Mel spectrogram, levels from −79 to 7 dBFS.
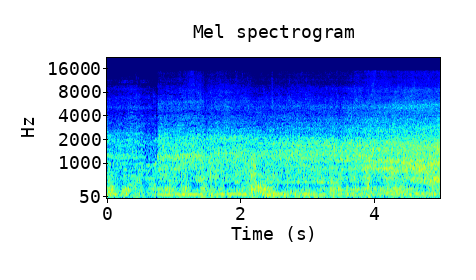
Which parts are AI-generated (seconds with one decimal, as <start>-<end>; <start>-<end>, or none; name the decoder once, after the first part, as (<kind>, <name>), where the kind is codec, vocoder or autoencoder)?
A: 0.0-0.6 (vocoder, BigVGAN v2); 1.6-2.3; 3.6-5.0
